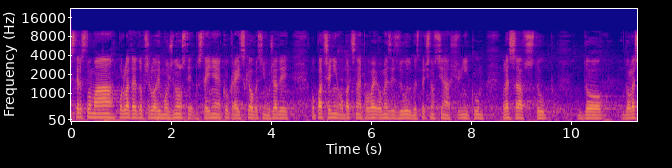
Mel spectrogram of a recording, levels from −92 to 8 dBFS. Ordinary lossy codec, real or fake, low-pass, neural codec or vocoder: AAC, 48 kbps; real; 9.9 kHz; none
